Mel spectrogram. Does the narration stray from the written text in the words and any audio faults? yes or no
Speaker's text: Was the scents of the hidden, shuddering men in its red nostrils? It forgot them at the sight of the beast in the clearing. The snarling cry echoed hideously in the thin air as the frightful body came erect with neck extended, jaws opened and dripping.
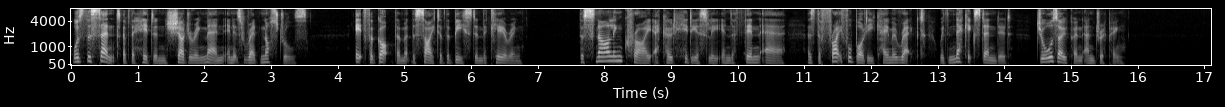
yes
